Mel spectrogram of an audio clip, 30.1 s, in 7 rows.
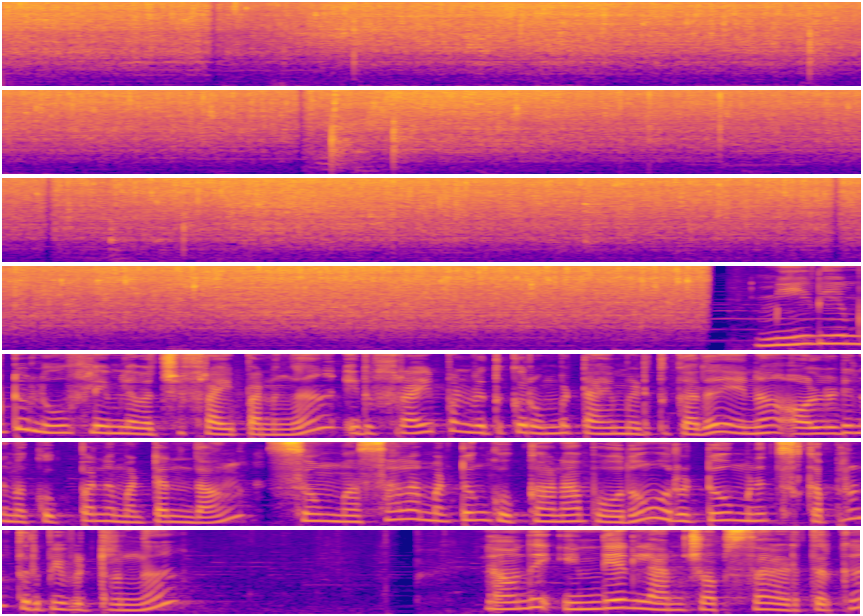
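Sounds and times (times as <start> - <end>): meat sizzling in hot oil: 0.0 - 16.4.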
